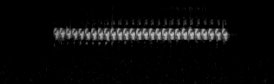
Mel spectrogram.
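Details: Cirl bunting from İzmir, Turkey, May 2021, delivering a level, mechanical trill of around twenty clipped high notes in under two seconds, steady in pitch and volume against a silent background.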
